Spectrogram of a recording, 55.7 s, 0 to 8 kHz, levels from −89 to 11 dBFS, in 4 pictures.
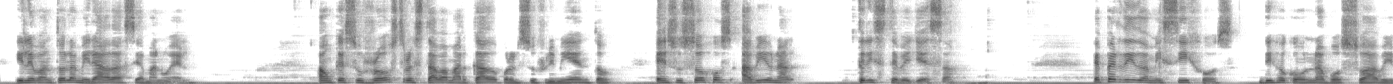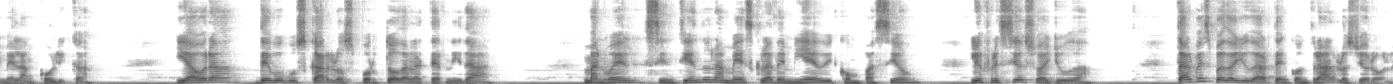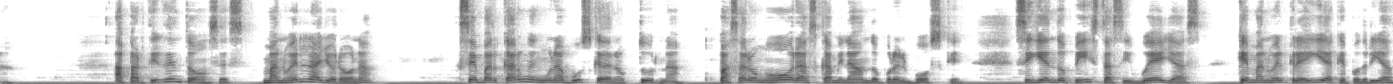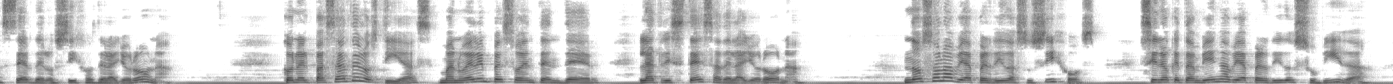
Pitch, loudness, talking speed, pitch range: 155 Hz, -24 LUFS, 135 wpm, 120-185 Hz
